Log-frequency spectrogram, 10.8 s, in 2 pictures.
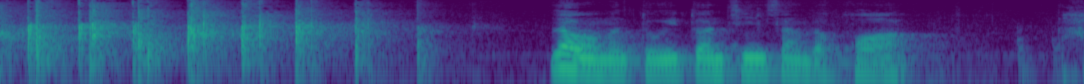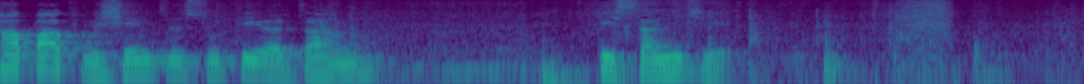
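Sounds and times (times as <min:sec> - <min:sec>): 
congregation clapping in unison: 0:00.0 - 0:02.4
speech: 0:02.8 - 0:04.6, 0:05.4 - 0:07.4, 0:08.4 - 0:09.6.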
